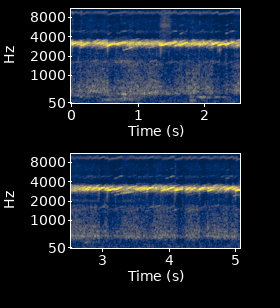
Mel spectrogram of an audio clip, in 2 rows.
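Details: A captured Fowler's toad, caught around 10 pm on the property, gives a steady, nasal, buzzing drone, played back over faint room noise.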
